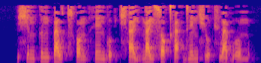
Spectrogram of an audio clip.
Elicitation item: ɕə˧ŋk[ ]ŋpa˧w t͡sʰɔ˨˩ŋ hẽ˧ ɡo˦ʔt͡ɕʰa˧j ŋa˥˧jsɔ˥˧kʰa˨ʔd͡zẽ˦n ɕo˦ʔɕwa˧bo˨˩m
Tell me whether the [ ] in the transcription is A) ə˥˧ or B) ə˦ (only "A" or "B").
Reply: B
